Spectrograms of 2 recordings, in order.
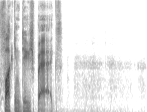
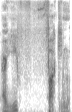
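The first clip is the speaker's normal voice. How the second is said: muttered low and much softer, almost to himself; under his breath; 6 semitones lower, 13 dB quieter, slower than usual. Retold or imitated. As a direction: keep the swear inside, barely voiced. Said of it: "I, I didn't say it".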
